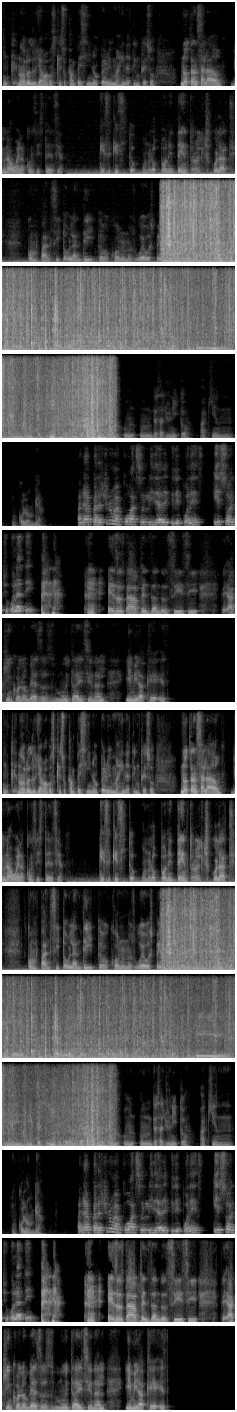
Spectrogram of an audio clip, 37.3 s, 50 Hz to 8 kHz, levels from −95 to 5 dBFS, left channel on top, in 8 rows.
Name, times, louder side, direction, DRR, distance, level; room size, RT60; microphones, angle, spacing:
voice 1, 0.0-5.9 6.6-17.6 17.8-24.1 28.7-29.2 29.6-35.9, right 5 dB, 85° right, 0.5 m, -39 dB
sound 1, 5.9-14.9, equal, 45° left, 3.1 m, -48 dB
sound 2, 12.5-20.9, left 5 dB, 25° left, 0.4 m, -27 dB
voice 2, 24.8-27.2 27.5-28.6, right 2 dB, 25° right, 2.9 m, -39 dB
6.5 x 4.9 x 4.0 m
head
